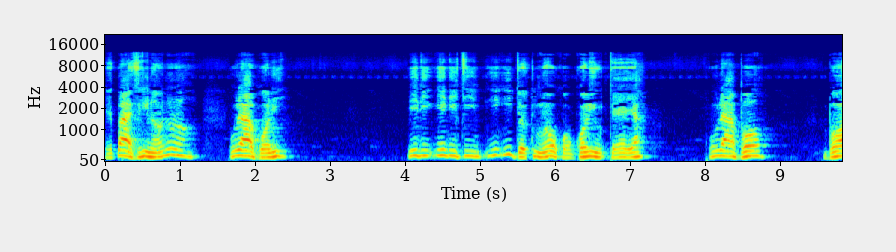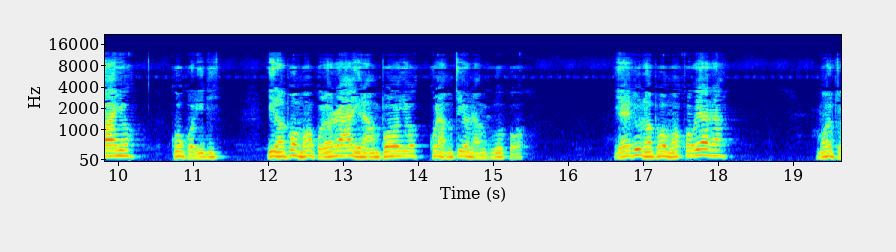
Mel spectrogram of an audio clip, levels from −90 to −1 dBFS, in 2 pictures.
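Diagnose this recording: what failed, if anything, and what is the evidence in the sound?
Codec stage: across the whole speech, the top stops dead near 12.3 kHz and s sounds come out gritty and metallic, likely HE-AAC rebuilding treble from copied lower bands, consistent with roughly 16 kbps.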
